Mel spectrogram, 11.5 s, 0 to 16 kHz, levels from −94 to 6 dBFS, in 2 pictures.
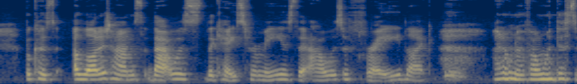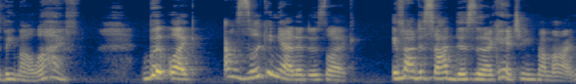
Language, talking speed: English, 245 wpm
